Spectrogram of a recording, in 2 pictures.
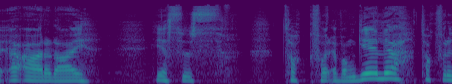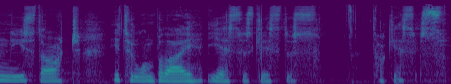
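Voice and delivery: soft, hushed closing prayer; fading to a whispered thanks. Acted. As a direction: pray quietly before the congregation.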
